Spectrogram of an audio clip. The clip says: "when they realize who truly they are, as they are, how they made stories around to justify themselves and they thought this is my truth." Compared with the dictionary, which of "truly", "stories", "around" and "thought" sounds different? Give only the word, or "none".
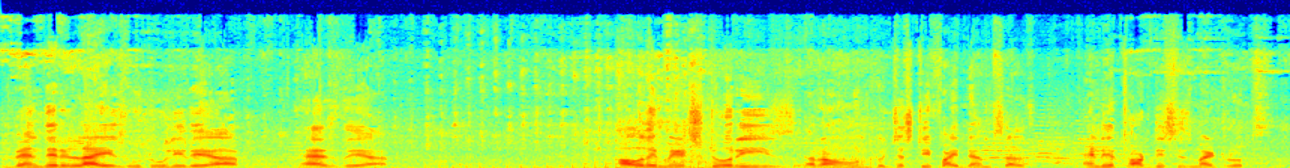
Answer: thought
